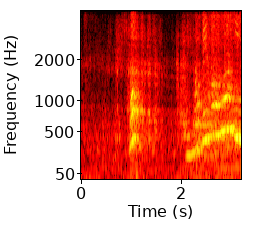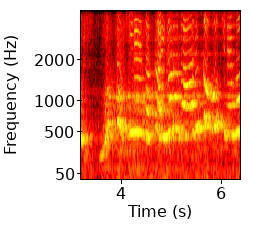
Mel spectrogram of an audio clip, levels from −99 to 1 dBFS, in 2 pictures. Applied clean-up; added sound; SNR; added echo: neural separator model SepFormer DNS4.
